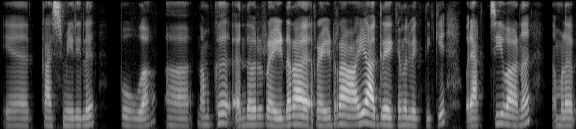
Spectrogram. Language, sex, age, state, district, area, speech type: Malayalam, female, 30-45, Kerala, Kozhikode, urban, spontaneous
